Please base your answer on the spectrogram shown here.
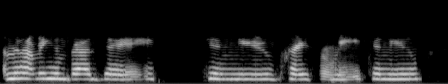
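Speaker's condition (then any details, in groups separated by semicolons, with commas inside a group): ALS; probable category at diagnosis, first symptoms in hand, diagnosed at 27 after 18 months; 5.5 years since diagnosis, considering walking device, sees speech and respiratory therapists, must catch breath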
